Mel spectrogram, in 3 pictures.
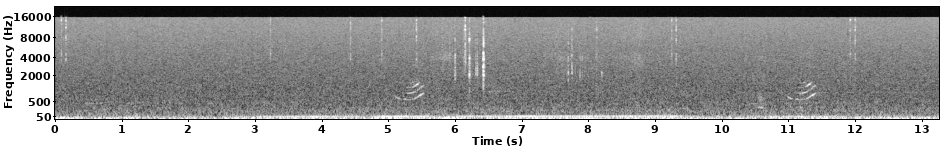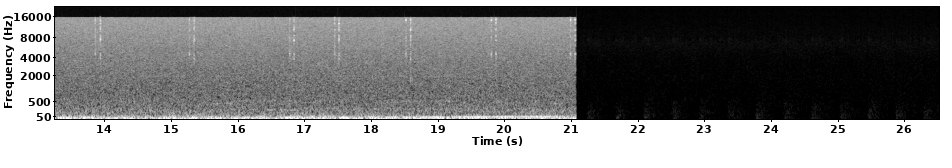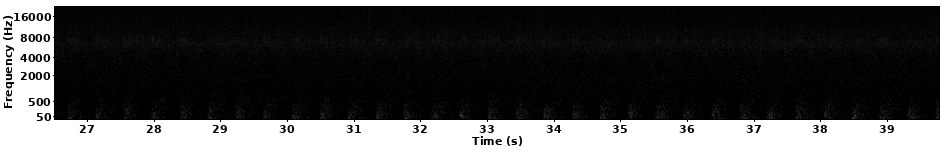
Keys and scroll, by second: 6.3 a, 7.8 BackSpace, 7.9 BackSpace, 8.1 BackSpace, 27.0-28.8 typing, 30.0 m, 30.3 u, 30.4 b, 30.7 n, 31.7 BackSpace, 32.2 BackSpace, 33.5 b, 33.7 i, 33.8 n, 34.3 space.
